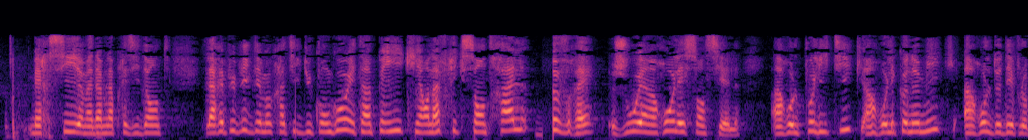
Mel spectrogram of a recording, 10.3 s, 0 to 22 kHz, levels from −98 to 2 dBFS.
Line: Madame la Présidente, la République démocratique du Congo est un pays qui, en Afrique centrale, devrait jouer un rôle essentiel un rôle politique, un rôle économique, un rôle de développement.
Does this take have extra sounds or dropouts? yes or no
yes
